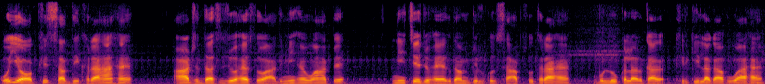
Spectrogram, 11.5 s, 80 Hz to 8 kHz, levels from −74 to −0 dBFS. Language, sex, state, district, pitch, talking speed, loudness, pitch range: Hindi, male, Bihar, Sitamarhi, 115 Hz, 150 wpm, -20 LUFS, 105-120 Hz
